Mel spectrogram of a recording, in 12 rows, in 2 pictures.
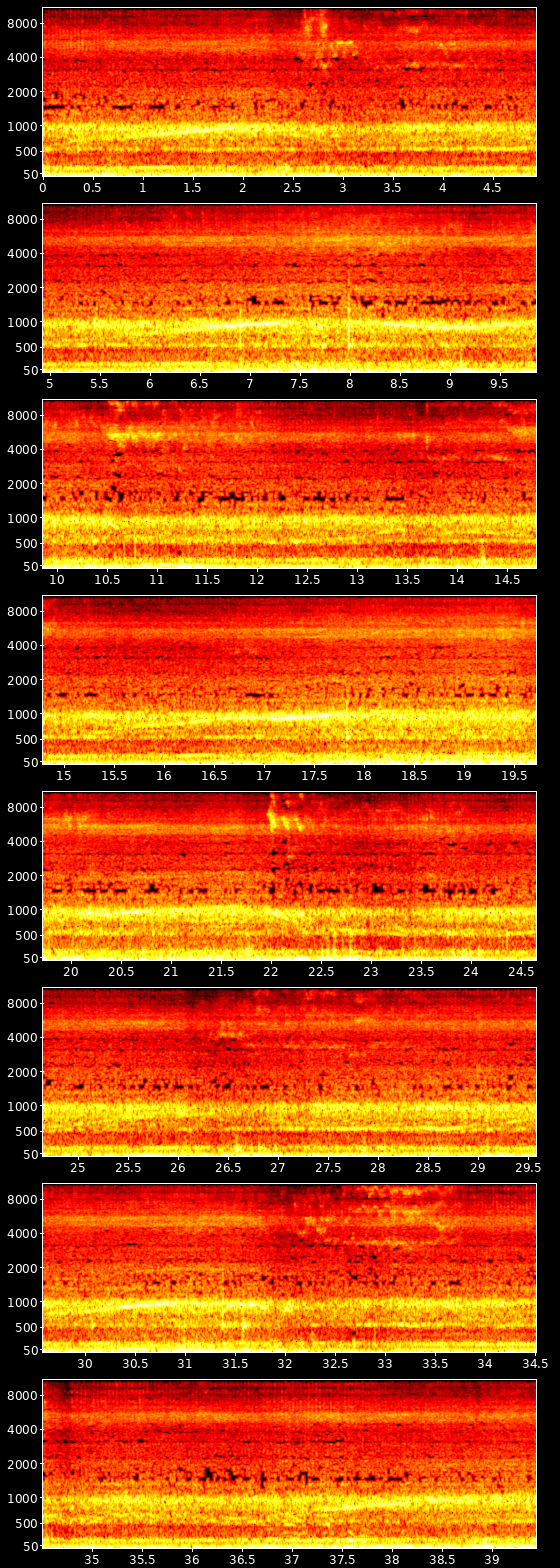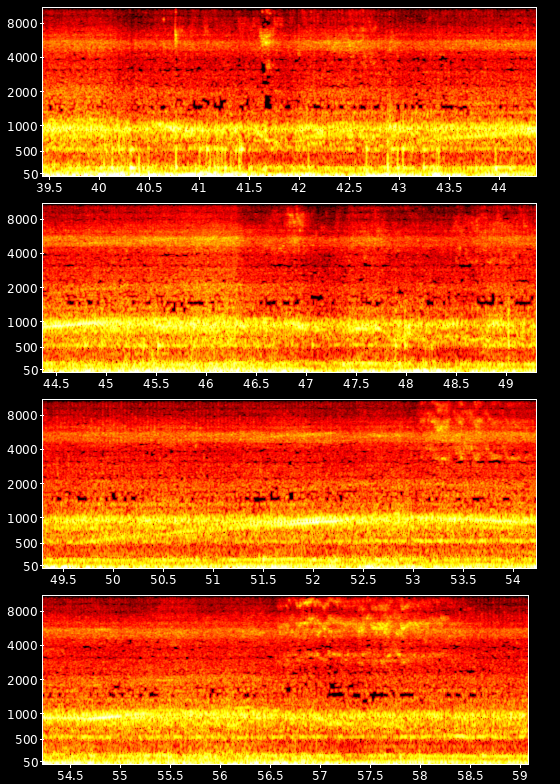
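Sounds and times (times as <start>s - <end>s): go-kart engine revving: 0.0s - 59.0s
high squeals: 13.4s - 15.4s, 51.3s - 59.0s.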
